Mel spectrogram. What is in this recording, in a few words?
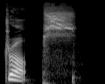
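"drops", British English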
